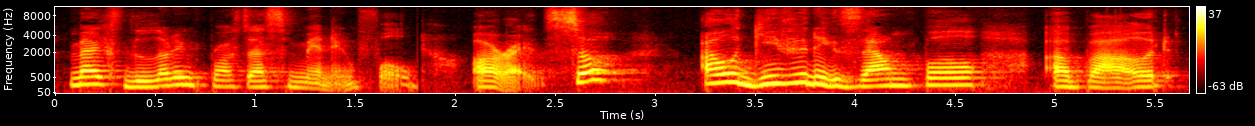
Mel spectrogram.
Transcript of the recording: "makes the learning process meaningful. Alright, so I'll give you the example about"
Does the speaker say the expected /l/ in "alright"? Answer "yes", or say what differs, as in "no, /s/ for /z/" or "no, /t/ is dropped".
yes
